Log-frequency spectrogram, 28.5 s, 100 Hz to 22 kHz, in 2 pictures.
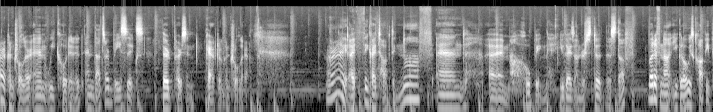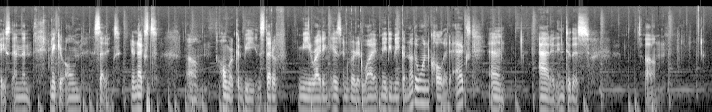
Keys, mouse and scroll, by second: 8.4 click, 14.0 click, 15.1 ctrl+s, 19.6 click, 19.8 click, 21.2 click, 21.4 click.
